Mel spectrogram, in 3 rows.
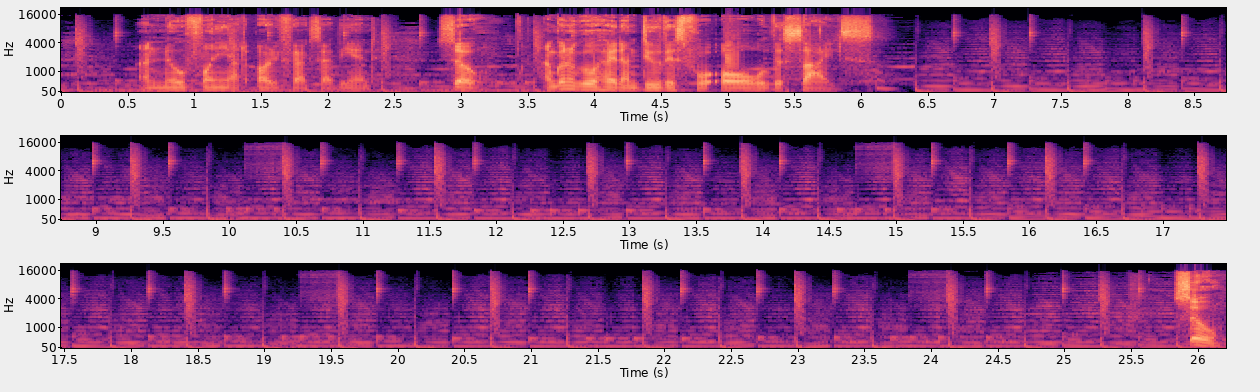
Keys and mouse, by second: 0.3 Tab, 2.1 shift+middle click, 2.6 middle click, 3.2 shift+middle click, 3.8 middle click, 4.8 middle click, 6.3 k, 7.0 shift+middle click, 7.2 k, 9.1 shift+middle click, 9.2 shift+middle click, 9.6 middle click, 9.9 shift+middle click, 10.1 middle click, 10.2 k, 10.9 k, 13.0 shift+middle click, 13.2 k, 16.1 middle click, 16.2 k, 17.7 middle click, 17.9 shift+middle click, 18.1 shift+middle click, 18.3 k, 19.9 shift+middle click, 20.4 middle click, 21.8 shift+click, 21.9 click, 22.1-24.3 typing, 22.1 click, 22.4 middle click, 22.9 shift+middle click, 23.1 shift+click, 23.6 click, 24.2 shift+click, 24.9-26.2 middle drag.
